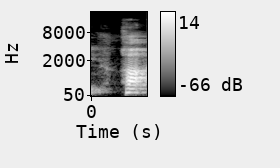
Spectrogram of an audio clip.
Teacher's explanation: హ అంటే చూసుకుంటే మనకి ఇక్కడ కంఠం నుంచి వస్తుంది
